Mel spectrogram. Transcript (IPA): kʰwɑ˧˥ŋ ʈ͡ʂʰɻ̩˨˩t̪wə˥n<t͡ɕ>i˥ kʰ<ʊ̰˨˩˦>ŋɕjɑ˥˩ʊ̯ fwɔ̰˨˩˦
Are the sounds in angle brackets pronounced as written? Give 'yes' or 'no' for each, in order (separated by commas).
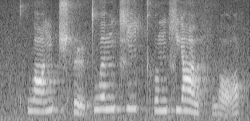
yes, no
